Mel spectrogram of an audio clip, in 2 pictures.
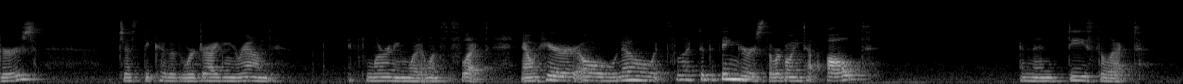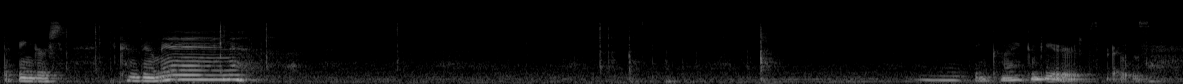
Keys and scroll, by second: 13.0 ctrl++.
